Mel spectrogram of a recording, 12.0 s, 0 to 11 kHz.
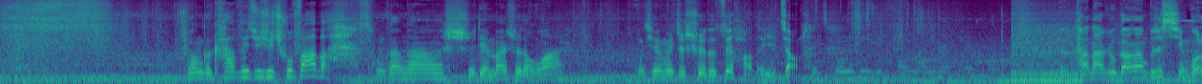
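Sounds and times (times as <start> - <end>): rushing hiss: 0.0 - 1.2.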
